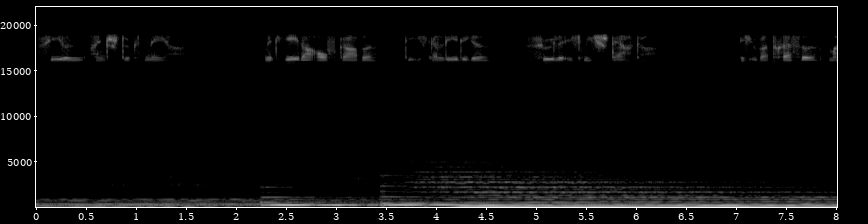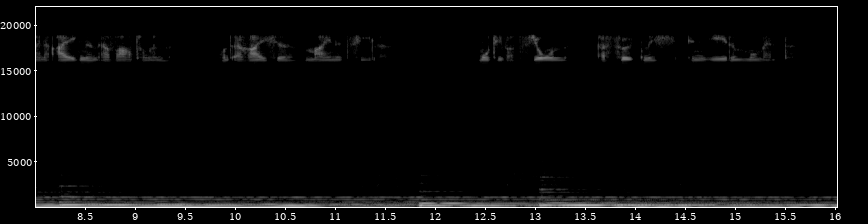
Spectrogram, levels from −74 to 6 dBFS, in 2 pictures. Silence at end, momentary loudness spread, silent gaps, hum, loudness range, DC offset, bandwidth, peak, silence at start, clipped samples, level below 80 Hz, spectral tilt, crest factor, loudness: 0 s; 16 LU; none; none; 5 LU; under 0.1%; 19.5 kHz; -18 dBFS; 0 s; under 0.1%; -72 dBFS; -10.5 dB/octave; 14 dB; -32 LUFS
